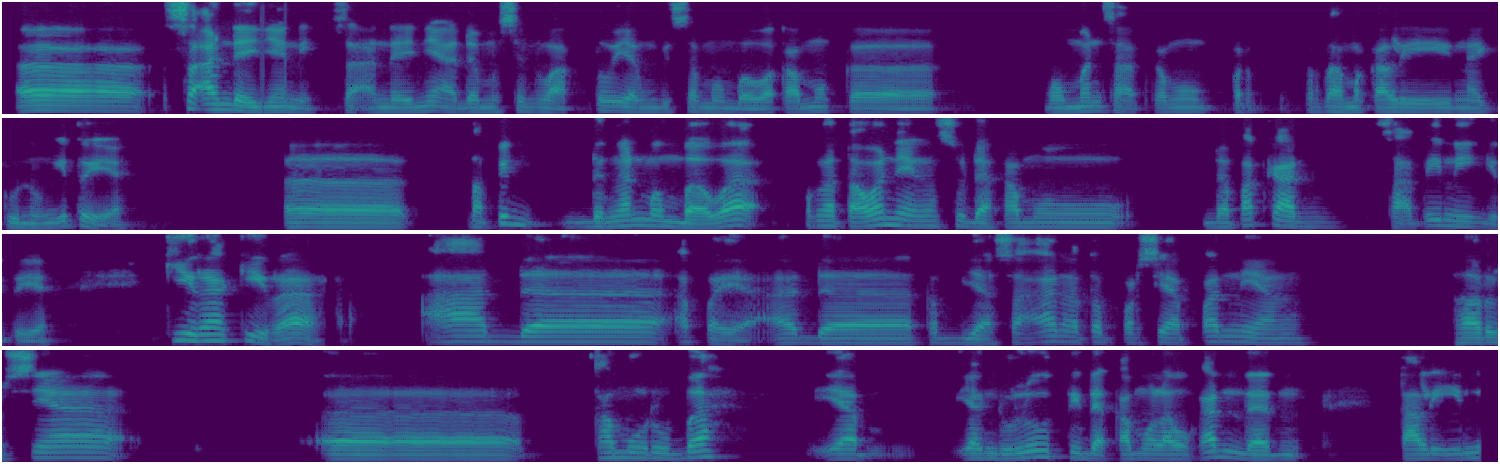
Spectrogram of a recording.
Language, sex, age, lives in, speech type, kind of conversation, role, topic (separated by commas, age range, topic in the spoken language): Indonesian, male, 40-44, Indonesia, conversation, podcast, host, Apa pengalaman mendaki gunung paling berkesan yang pernah kamu alami?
